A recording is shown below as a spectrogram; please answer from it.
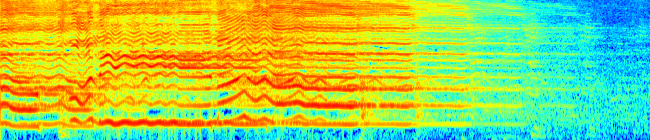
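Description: A male qari's melodic Quran recitation (tilawah) through a microphone: one long high held note with fast ornamental turns and wavers, which fades away about four to five seconds in as the phrase ends.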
